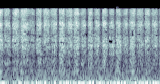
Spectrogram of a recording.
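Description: Emery board (nail file) rubbed fast back and forth across a metal watch case, a faint, even scratching of quick strokes. The filing wears through the case's white plating to expose the metal beneath, the test for plated brass.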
